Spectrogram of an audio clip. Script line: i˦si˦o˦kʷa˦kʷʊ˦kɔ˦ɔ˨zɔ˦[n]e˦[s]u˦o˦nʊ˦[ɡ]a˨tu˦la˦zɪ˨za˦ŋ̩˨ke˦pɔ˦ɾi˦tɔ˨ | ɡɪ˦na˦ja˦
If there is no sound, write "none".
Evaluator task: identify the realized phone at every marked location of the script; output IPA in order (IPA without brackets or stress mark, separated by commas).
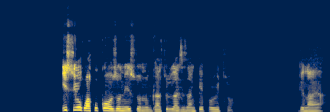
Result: n, s, ɡ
